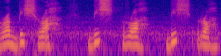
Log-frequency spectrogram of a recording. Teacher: ये रब्बिश्रह ली जो है बा मुशद्दद है, लेकिन शीन पे जस्ट 1 साकिन है।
